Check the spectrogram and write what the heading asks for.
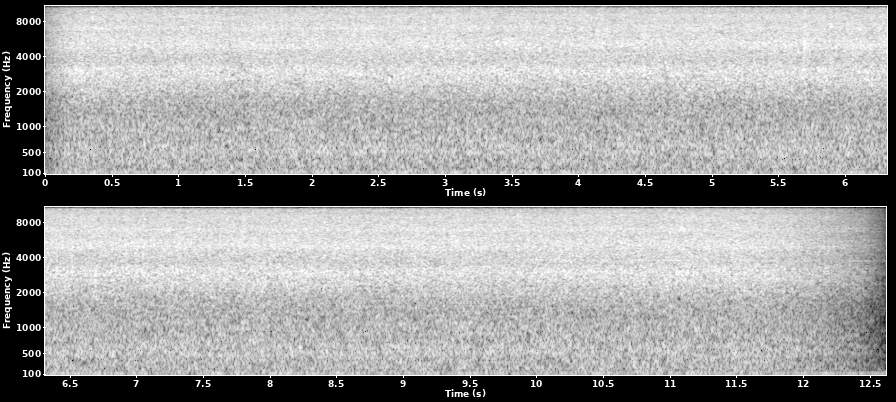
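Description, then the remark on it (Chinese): A waterfall in Xitou roars steadily, a dense, unbroken wash of rushing water filling the whole clip at an even, loud level before fading out at the very end. No voices are heard. “哦，是哦， 听听瀑布的声音。”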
